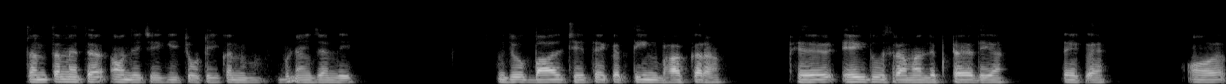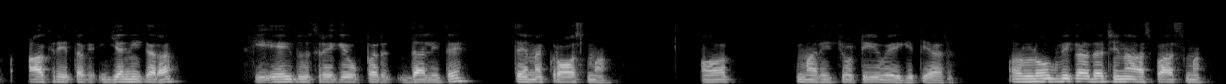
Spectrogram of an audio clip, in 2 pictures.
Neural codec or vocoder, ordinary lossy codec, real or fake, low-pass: none; none; real; 7.2 kHz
